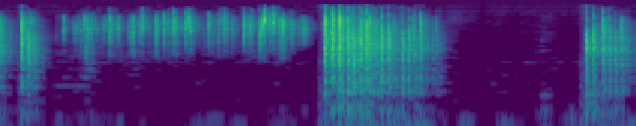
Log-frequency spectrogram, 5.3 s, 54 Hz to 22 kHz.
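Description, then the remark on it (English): Six dice rattle and clatter during a tabletop game: a long run of quick clicks, then a loud tumbling burst, and a short final rattle a second later. No one speaks. “I'm only rolling 6 of my 10.”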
